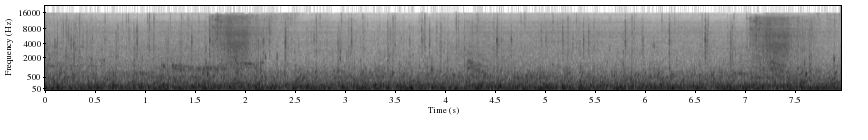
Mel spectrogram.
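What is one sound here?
Torch flames crackle steadily.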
